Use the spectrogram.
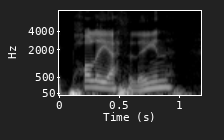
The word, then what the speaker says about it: polyethylene: The standout tracks on this EP, apart from Airbag, would be Polyethylene. Yes, I have pronounced that right.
